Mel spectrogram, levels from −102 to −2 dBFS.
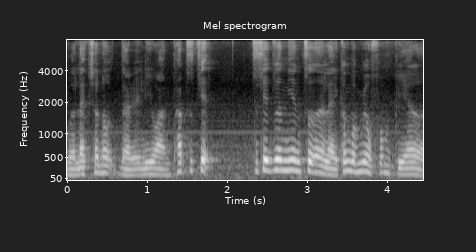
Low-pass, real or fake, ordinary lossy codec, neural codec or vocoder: none; real; none; none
